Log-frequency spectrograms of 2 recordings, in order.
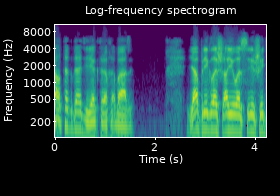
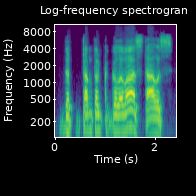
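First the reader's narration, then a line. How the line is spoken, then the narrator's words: Confused babbling. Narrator (Russian): в растерянности пролепетал турист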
